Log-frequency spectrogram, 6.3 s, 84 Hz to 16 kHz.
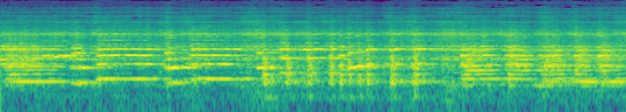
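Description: A brass band playing a march, reproduced acoustically from a 1901 disc by a 1914 wind-up Victrola's steel needle and built-in horn. The sound is thin, with little bass or treble, over a light surface hiss.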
